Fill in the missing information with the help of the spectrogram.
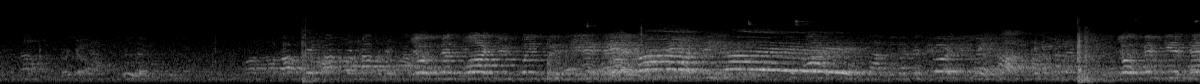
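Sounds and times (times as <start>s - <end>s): indistinct talk and calls: 2.4s - 12.0s.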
